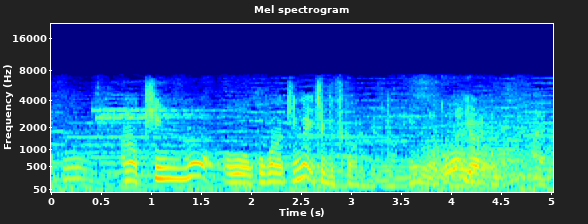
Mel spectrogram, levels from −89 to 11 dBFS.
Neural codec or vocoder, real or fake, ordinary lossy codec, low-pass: none; real; MP3, 48 kbps; 7.2 kHz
